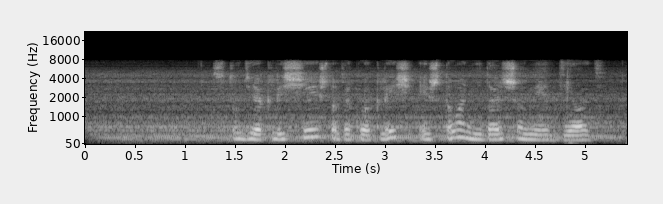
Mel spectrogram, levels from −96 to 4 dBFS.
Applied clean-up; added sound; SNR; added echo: none; none; none; reverberation time 0.4 s.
